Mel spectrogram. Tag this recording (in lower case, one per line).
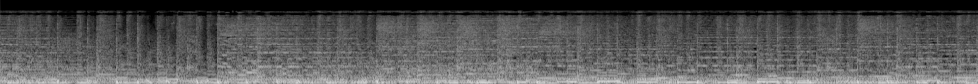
music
